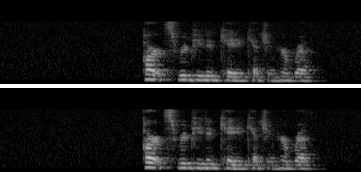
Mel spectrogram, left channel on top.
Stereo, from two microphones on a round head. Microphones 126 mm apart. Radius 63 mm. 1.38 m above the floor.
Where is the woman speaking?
45° right (ahead or behind), 3 m.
